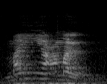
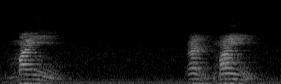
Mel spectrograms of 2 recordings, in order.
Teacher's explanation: nun ni dah masuk dalam ya, dia akan jadi mai. Kan? Mai. Tapi dengungnya masih ada. Maksudnya dia masuk tapi tak sempurna. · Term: idgham naqis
